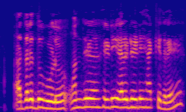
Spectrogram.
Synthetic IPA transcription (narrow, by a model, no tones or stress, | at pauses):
ɐ̰d̪ɐɾɐd̪ːuɦuːɭuʋond̪ɦiɽiɛɾɐɽɦiɽiɦaːkid̪ɾe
